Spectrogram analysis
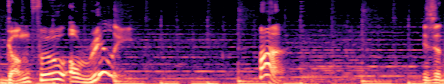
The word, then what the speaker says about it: kung fu: cool there blade yeah an example of mispronunciation from Chinese is actually that kung fu is actually pronounced Gung FU oh really huh is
